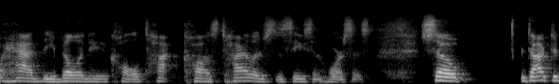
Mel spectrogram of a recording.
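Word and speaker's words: Theiler's: We were talking about a disease called Tyler's disease, and Tyler's is spelled kind of funny, Theiler''S.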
